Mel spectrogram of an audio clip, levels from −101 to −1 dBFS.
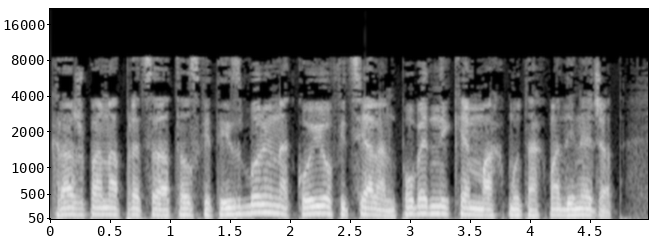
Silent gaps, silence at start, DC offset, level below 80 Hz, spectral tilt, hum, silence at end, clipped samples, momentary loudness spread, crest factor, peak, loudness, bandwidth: none; 0 s; under 0.1%; -34 dBFS; -6 dB/octave; none; 0.3 s; under 0.1%; 3 LU; 12 dB; 0 dBFS; -13 LUFS; 8.8 kHz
